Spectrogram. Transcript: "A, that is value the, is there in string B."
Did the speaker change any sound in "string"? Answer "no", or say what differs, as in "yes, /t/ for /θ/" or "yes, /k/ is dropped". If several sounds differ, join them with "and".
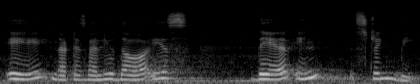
no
